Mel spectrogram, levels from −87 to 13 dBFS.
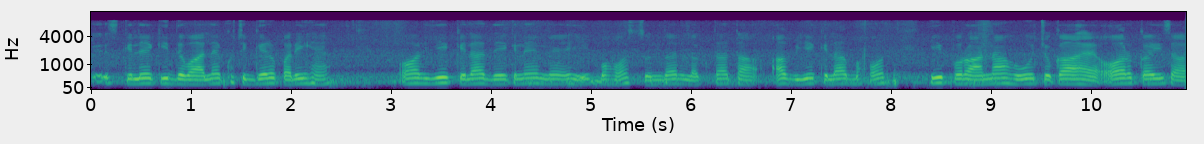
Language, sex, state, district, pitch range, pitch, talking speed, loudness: Hindi, male, Uttar Pradesh, Jalaun, 155-175 Hz, 165 Hz, 170 wpm, -20 LUFS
